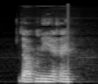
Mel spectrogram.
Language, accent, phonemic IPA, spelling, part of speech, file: French, Canada, /dɔʁ.mi.ʁe/, dormirez, verb, LL-Q150 (fra)-dormirez.wav
- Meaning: second-person plural future of dormir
